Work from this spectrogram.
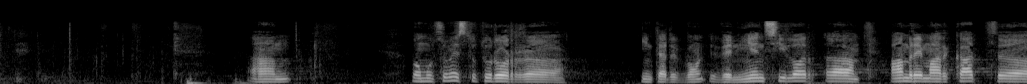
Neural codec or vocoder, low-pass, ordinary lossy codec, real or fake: none; none; none; real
